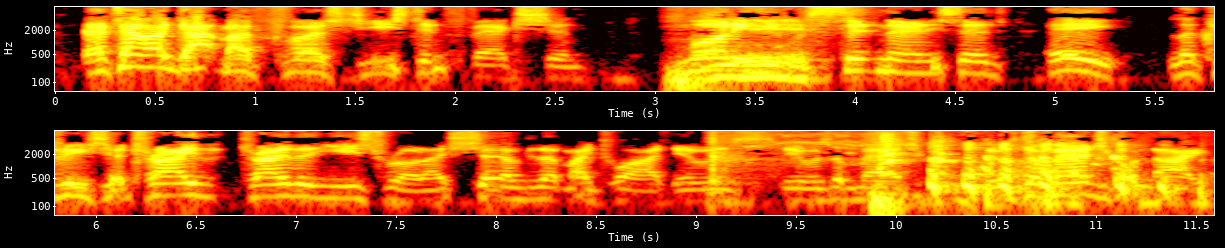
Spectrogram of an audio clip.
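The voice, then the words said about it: Put-on accent, character voice. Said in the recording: “As long as you do an accent, you can say whatever you want ... normal voice ... does not say stuff like that”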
